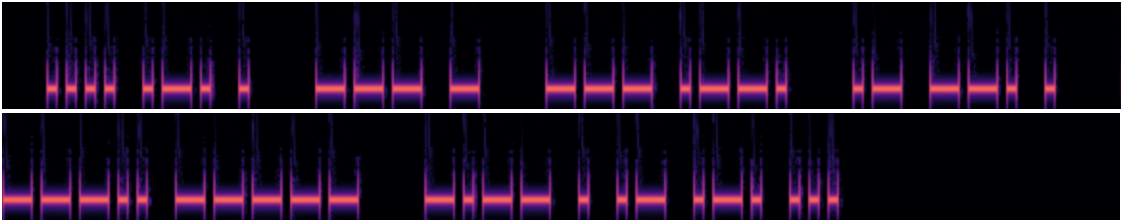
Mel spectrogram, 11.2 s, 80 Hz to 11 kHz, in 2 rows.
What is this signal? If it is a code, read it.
Morse code, heard as a keyed tone, about 25 wpm, 700 Hz. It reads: HRE OT OP AGE 80 YEARS
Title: Common QSO Phrases 25wpm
